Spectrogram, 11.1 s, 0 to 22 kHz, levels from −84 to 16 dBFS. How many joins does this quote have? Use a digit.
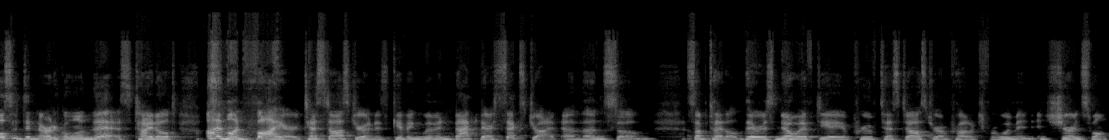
0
